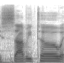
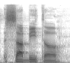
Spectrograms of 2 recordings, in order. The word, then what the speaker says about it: Sabito: No, because in Japanese, I'm sure they say just Sabito.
